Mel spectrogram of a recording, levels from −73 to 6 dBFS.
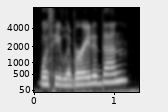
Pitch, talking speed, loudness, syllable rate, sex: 215 Hz, 185 wpm, -13 LUFS, 6.4 syllables/s, female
